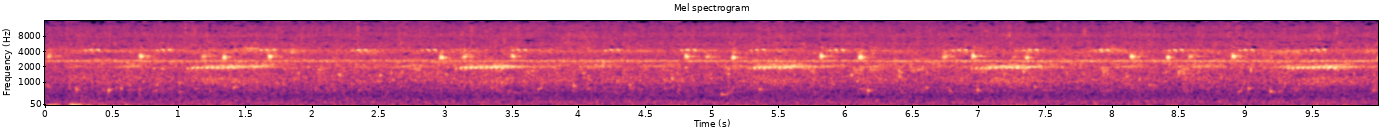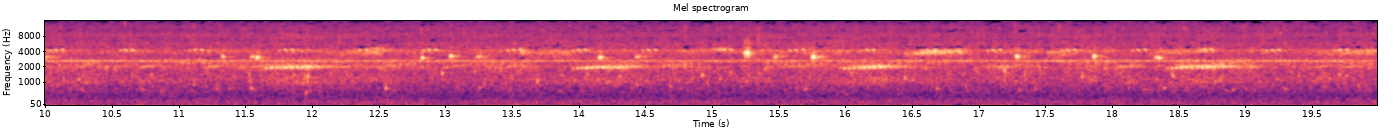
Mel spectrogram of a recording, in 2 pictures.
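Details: Croaking frogs by a lake give regular short grating bursts, around one every two seconds, while a constant high insect whine and sparse ticking calls fill the background.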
